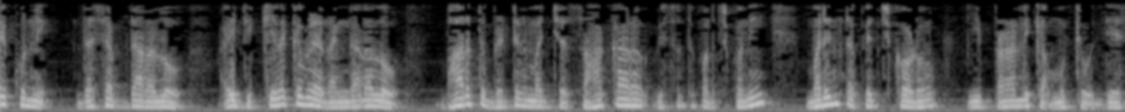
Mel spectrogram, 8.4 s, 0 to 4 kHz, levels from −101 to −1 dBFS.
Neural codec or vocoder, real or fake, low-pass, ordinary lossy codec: none; real; 3.6 kHz; none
